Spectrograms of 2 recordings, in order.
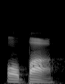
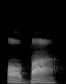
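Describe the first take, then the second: First: The middle consonant sounds like a B. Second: The middle consonant sounds like a B.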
